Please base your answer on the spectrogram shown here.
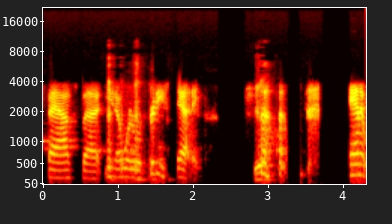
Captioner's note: laughs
